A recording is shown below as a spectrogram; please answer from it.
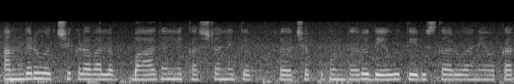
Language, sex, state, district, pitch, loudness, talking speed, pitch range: Telugu, female, Andhra Pradesh, Visakhapatnam, 230 Hz, -18 LUFS, 140 wpm, 225-240 Hz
